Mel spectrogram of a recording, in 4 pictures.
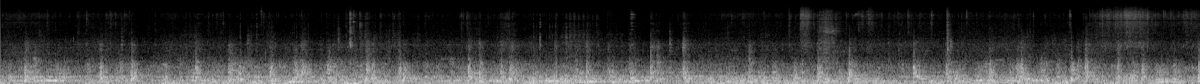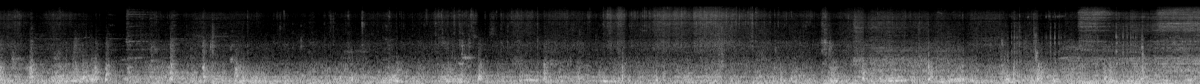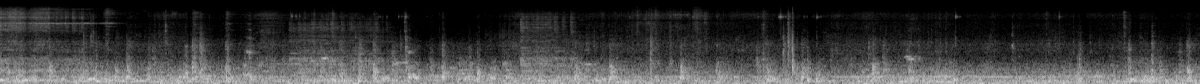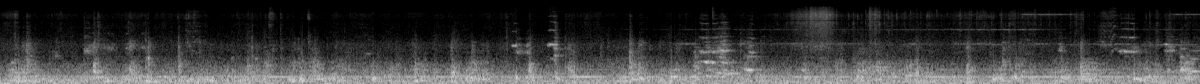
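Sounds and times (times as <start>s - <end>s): train wheels rumbling and clicking: 0.0s - 48.0s
steady tone: 20.5s - 25.3s.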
